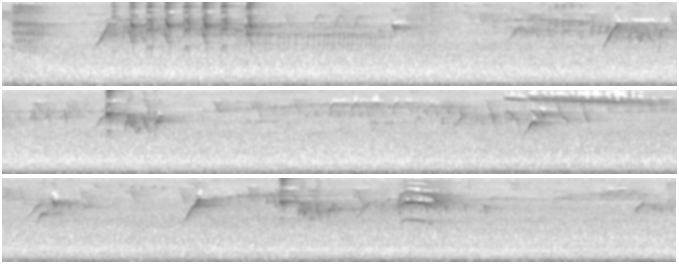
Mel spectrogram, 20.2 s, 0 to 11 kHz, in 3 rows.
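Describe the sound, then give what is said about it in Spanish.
Several birds sing and chirp in overlapping bursts, bright whistles and quick trills repeating throughout, against a steady low outdoor rumble, at the University of Antioquia on 3 March 2022, between 6 and 8 in the morning. No one speaks. “Y en la caja sonora también le damos voces a las vocalizaciones de las aves.”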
